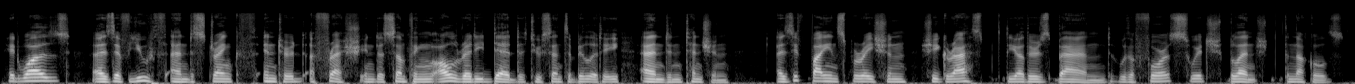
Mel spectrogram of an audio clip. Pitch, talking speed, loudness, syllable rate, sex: 125 Hz, 145 wpm, -20 LUFS, 4.6 syllables/s, male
